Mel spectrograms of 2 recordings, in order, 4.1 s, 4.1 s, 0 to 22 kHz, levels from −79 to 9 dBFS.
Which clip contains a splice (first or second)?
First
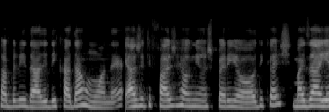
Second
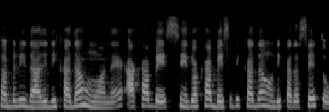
first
